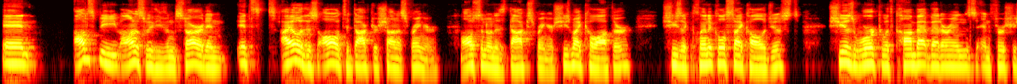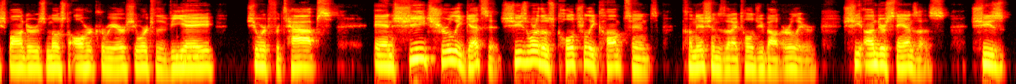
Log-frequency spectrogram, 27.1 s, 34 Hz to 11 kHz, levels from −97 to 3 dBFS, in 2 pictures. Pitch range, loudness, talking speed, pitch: 110-135 Hz, -19 LUFS, 170 wpm, 115 Hz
